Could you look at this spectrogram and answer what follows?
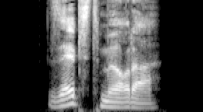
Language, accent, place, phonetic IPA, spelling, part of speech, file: German, Germany, Berlin, [ˈzɛlpstˌmœʁdɐ], Selbstmörder, noun, De-Selbstmörder.ogg
- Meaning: one who commits suicide; a suicide; suicide victim (male or of unspecified gender)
